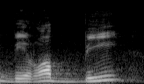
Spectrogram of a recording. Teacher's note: را پر زبر ہے، را کو پر کر کے پڑھیں گے، با مشدد ہے، اسے جماؤ کے ساتھ پڑھیں گے، اور یا مدہ کے اوپر مد کی علامت ہے، مد منفصل بھی کہتے ہیں، مد جائز بھی کہتے ہیں۔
